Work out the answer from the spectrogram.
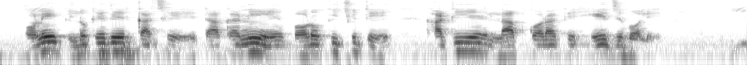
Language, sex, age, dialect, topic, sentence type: Bengali, male, 41-45, Standard Colloquial, banking, statement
